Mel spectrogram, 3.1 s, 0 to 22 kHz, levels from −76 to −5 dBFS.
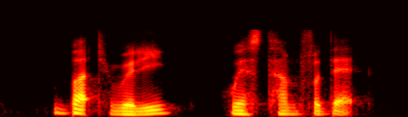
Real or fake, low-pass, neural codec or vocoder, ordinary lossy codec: fake; none; codec, 16 kHz, about 1 kbps, DyCAST, with the encoder's durations; none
